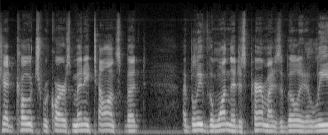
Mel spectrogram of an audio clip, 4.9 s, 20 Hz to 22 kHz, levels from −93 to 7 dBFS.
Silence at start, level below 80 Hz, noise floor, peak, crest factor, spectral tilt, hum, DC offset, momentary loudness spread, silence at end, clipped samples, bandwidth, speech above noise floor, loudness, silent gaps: 0 s; -60 dBFS; -47 dBFS; -6 dBFS; 16 dB; -5.5 dB/octave; none; under 0.1%; 7 LU; 0 s; under 0.1%; 15 kHz; 26 dB; -21 LUFS; none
